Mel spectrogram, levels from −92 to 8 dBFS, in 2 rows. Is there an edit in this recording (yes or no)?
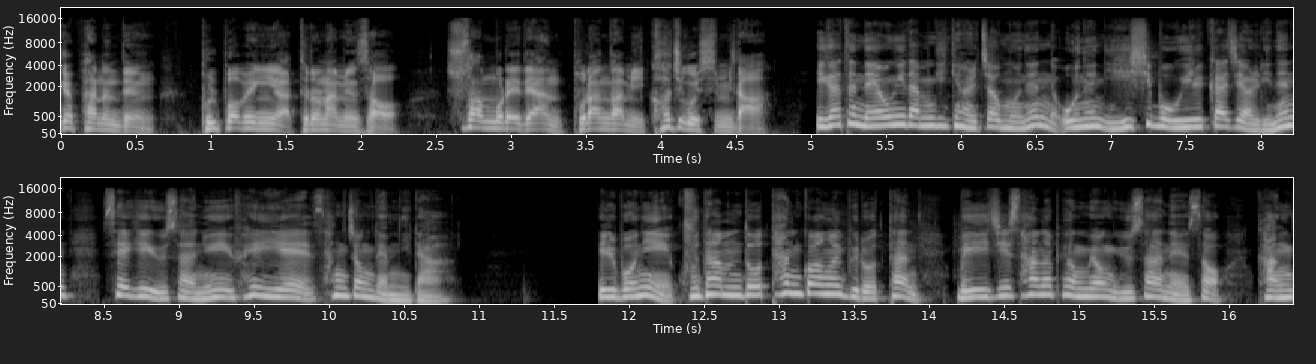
yes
